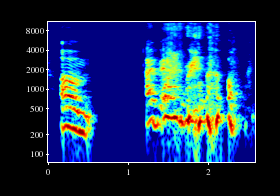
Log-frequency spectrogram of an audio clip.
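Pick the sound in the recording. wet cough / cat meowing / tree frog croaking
wet cough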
